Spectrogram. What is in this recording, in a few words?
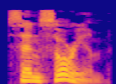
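"sensorium", British English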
